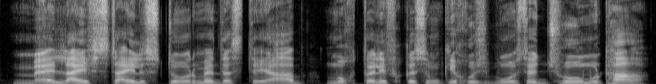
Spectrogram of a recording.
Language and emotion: Urdu, surprised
